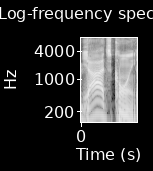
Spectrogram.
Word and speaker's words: Dogecoin: No, there is an E. It's just pronounced Dogecoin. I don't know why. – Oh, okay. All right. I'm about to say, okay. – There's 100% an E. It's Dogecoin.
